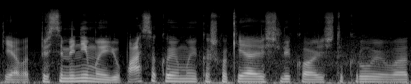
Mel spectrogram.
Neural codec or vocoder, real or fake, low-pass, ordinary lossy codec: none; real; 14.4 kHz; AAC, 96 kbps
